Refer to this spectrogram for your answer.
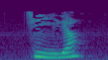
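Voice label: "脊梁", Mandarin Chinese; hsk; chinese flashcards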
